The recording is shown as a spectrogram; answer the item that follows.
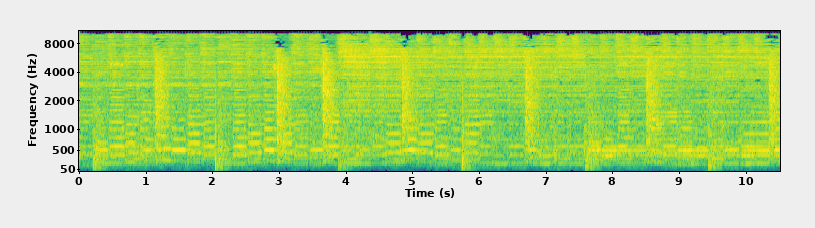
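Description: A cigar box guitar and a drum kit playing an instrumental jam: held guitar notes over a steady beat, with a drum strike a little under once a second.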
